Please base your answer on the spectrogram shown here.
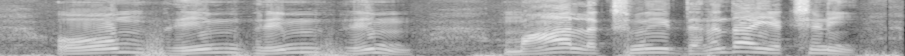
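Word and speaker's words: ह्रीं: लिख लीजिए मंत्र, ओम ह्रीम, जो है के नीचे र लगता है उसको बोलते हैं ओम ह्रीम।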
